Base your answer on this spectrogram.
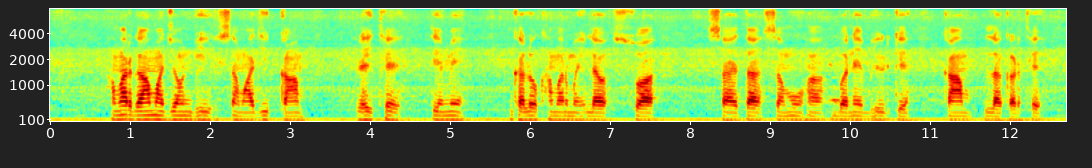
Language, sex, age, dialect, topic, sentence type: Chhattisgarhi, male, 31-35, Western/Budati/Khatahi, banking, statement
